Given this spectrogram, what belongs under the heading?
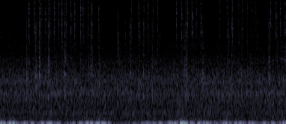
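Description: Crisp, rapid button clicks from a Zalman FPS Gun gun-style gaming mouse with Omron switches, a dense run of sharp close-up clicks with a brief pause midway, no voice.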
